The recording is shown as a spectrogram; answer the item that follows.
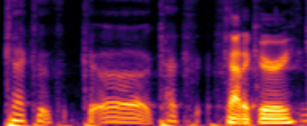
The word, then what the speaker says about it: Katakuri: I'm gonna give you Katakuri.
